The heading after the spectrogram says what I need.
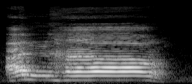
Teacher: anhar nun sukun, kemudian di depannya ada ha idhar, pengucapannya jelas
